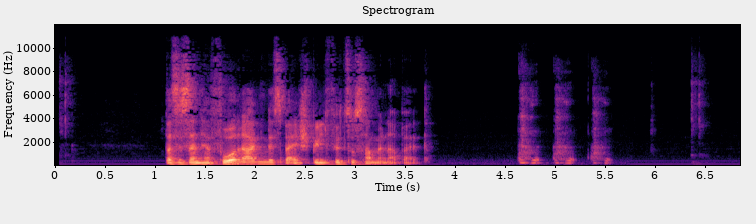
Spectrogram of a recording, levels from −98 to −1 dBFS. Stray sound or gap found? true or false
true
